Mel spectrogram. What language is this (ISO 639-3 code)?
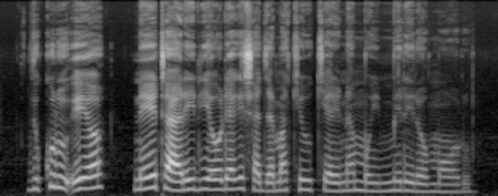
kik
